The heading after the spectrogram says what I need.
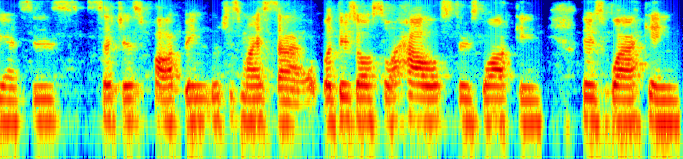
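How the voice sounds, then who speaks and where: A woman speaks over noticeable background noise. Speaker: hip hop dancer. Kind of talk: interview.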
